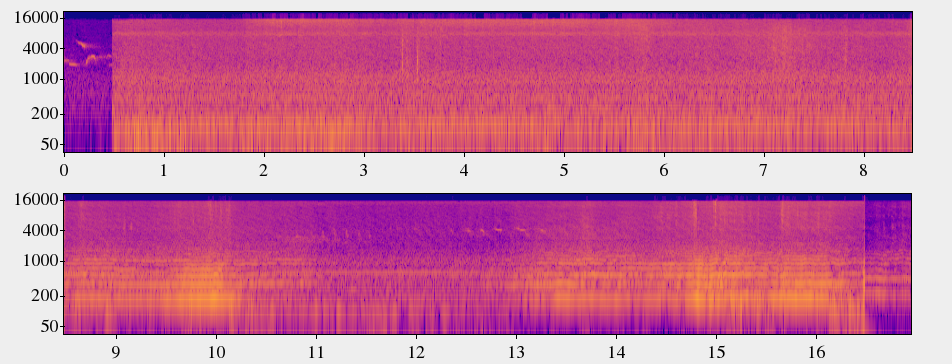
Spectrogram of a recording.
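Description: Bees buzz continuously at close range around yellow watermelon blossoms, their hum rising and falling as they move about, over a soft outdoor hiss.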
